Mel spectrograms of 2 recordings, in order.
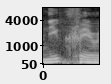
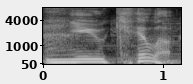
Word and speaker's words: nuclear: and nuclear is not new killer, says Joe.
